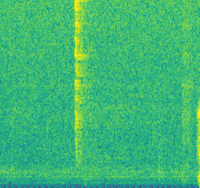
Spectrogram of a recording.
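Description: Near silence: room tone with a faint steady hum and a single short, sharp click just under a second in.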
